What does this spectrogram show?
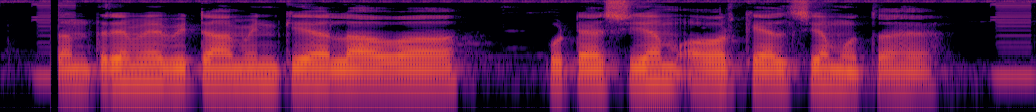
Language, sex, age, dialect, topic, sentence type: Hindi, male, 18-24, Awadhi Bundeli, agriculture, statement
